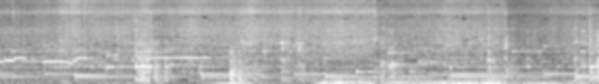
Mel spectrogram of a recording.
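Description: Grated carrot and onion sizzling as they fry in a pan, stirred with a metal spatula that scrapes across the pan several times.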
